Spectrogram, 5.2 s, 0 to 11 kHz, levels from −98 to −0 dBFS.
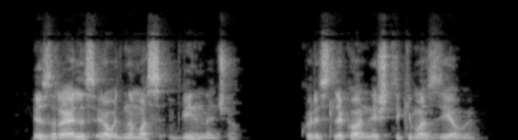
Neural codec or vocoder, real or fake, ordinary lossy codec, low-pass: none; real; MP3, 96 kbps; 9.9 kHz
